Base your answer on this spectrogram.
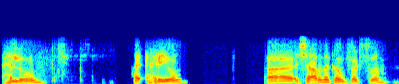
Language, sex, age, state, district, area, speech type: Sanskrit, male, 18-30, Karnataka, Chikkamagaluru, rural, conversation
